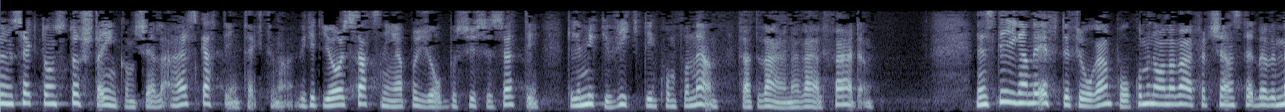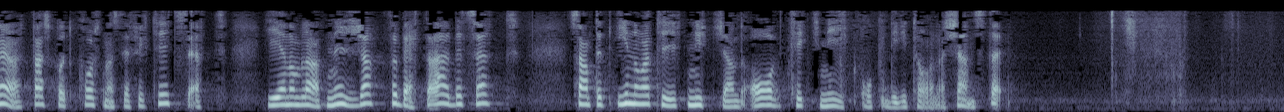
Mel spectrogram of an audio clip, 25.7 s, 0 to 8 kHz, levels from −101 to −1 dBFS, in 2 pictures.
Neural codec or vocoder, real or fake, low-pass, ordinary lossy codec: autoencoder, 48 kHz, 32 numbers a frame, DAC-VAE, trained on Japanese speech; fake; 7.2 kHz; MP3, 24 kbps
